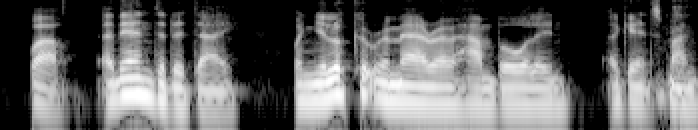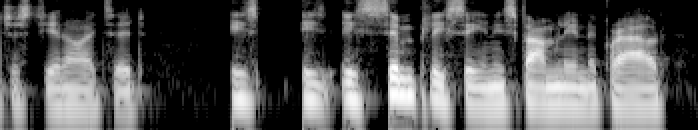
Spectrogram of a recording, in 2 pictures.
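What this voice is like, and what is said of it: Imitates another person's voice. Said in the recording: “great Dermot Gallagher impression”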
